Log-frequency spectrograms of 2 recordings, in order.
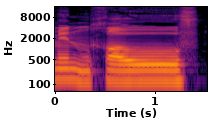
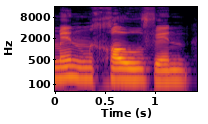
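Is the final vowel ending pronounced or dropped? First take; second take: dropped; pronounced. First: The final vowel ending is dropped. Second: The final vowel ending is pronounced. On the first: The reciter stops on this word. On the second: The reciter continues without stopping.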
